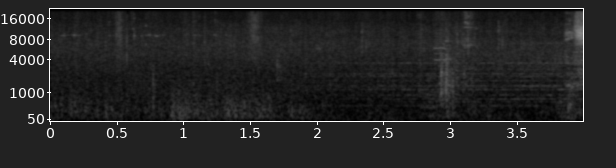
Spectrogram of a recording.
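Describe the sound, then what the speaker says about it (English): Steady rain pours in a Witcher 3 thunderstorm, with low rumbles of thunder rolling underneath and a few brighter gusts and spatters standing out, continuous and fairly close. "it's a storm."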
